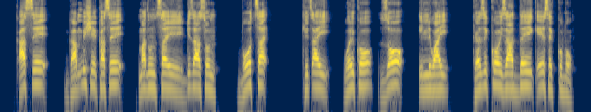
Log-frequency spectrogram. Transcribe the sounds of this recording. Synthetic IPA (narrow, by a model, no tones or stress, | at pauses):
kʼɐsːɛ | ɡɐmːɪʃɛkɐsɛ | mɐd̪ʊnt͡sːɐjd̪ɪzaːsɔn | bo̞ːt͡sːɐ | kɪt͡sʼɐj | wɔjkːɔzɔː | ɪlːɪwɐj | keːzɪkːɔhɪzaːd̪ːɛjkʼeːsɛkːʊbɔ̰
